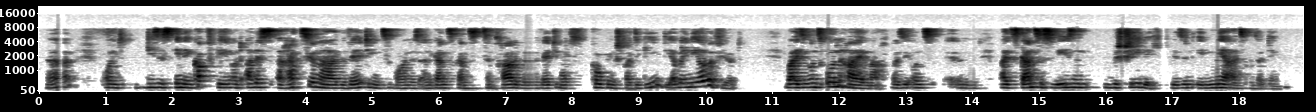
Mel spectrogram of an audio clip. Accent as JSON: {"language": "German", "region": "West Germany", "country": "Germany", "tie": "born or raised there", "said": "ich habe das geschrieben als eine Deutsche, die im Westen aufgewachsen ist"}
